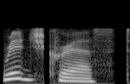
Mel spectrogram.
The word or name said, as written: Ridgecrest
